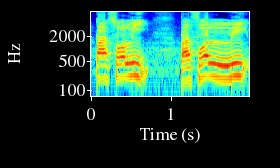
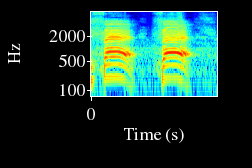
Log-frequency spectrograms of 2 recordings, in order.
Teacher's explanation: ujung gigi seri atas kita menyentuh dengan badan atau perut bibir bawah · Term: huruf Fa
